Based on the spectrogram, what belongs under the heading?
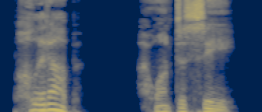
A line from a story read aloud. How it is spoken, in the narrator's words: she ordered in a whisper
